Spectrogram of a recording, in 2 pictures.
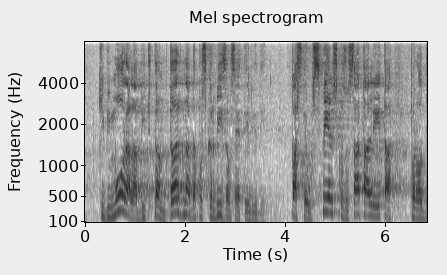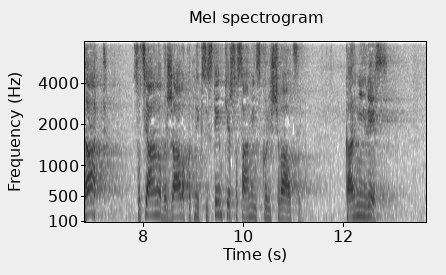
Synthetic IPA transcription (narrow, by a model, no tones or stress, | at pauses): kibimoːɾalabit̪ːəmt̪əɾd̪nad̪apɔskəɾbizawsɛt̪eljud̪ḭ | past̪ɛuspelskɔzuwsat̪aleːt̪apɾɔd̪at̪ | sɔt̪sjaːlnɔd̪əɾʒaːʋɔkɔt̪neːksist̪eːmkjeːɾsɔsaːmiːskɔɾiʃt͡ʃɛʋawt̪si | kaɾniɾes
